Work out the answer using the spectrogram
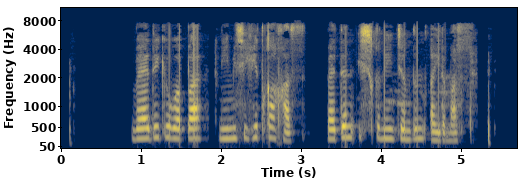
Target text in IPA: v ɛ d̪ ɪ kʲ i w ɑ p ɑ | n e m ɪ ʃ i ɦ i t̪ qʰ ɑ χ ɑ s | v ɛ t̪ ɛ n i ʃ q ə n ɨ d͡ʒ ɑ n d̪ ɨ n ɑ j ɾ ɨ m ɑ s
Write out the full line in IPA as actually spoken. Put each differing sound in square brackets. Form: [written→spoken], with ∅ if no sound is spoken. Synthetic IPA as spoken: v ɛ d̪ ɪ kʲ i w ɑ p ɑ | n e m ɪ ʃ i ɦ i t̪ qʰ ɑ χ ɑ s | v ɛ t̪ ɛ n i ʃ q ə n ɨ d͡ʒ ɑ n d̪ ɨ n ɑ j ɾ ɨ m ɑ s

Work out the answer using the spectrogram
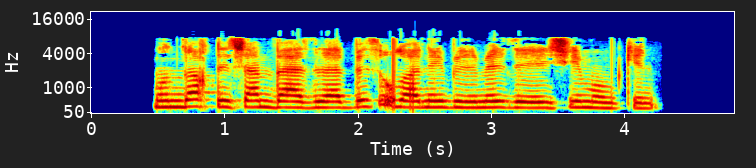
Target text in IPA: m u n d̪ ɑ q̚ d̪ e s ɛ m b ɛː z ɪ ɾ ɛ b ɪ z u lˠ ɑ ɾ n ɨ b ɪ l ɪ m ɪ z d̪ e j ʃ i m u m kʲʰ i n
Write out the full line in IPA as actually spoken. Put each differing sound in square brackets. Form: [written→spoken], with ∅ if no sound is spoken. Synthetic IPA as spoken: m u n d̪ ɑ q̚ d̪ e s ɛ m b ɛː z ɪ [ɾ→l] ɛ b ɪ z u lˠ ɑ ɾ n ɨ b ɪ l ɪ m ɪ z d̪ e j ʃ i m u m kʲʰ i n

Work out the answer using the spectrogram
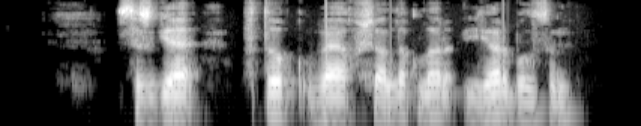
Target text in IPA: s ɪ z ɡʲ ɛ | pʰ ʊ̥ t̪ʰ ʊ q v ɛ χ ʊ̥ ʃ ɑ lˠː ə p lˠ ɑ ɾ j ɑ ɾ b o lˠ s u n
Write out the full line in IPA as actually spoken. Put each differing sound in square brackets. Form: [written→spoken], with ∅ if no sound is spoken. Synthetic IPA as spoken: s ɪ z ɡʲ ɛ | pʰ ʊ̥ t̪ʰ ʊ q v ɛ χ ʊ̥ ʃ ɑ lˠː ə [p→q] lˠ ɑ ɾ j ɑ ɾ b o lˠ s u n

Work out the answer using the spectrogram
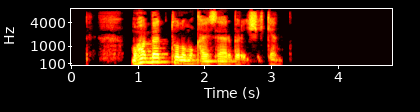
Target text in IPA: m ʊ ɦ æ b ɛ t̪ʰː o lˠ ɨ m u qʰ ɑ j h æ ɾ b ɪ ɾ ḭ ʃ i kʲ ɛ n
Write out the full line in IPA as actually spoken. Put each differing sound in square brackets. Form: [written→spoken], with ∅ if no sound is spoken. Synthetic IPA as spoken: m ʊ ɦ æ [b→bː] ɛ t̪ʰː o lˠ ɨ m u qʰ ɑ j [h→s] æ ɾ b ɪ ɾ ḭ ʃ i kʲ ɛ n

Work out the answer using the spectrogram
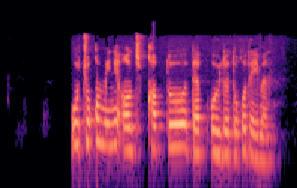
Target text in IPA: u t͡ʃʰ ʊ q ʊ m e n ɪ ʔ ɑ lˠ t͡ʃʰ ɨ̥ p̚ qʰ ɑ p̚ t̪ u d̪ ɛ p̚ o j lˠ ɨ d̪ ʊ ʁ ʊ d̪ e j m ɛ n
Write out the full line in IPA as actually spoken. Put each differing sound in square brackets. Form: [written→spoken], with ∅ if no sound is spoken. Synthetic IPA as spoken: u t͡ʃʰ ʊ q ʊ m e n ɪ ʔ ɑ lˠ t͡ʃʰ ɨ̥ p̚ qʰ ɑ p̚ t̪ u d̪ ɛ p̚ o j lˠ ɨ d̪ ʊ ʁ ʊ d̪ [e→ɛ] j m ɛ n

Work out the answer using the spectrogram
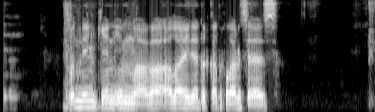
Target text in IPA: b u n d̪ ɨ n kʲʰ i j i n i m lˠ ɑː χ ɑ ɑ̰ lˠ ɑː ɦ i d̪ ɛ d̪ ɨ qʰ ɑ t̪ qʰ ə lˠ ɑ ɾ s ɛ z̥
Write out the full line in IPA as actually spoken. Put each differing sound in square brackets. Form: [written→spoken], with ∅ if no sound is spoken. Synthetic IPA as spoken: b u n d̪ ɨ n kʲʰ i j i n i m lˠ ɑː [χ→ʁ] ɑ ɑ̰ lˠ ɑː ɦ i d̪ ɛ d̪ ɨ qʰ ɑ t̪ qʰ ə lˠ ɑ ɾ s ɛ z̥

